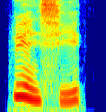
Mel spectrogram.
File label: "练习", Chinese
